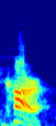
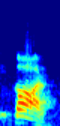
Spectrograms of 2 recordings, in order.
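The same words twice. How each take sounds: First: It is said the American way with a throaty r. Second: It has an Indian r, made at the palate.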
